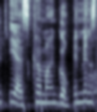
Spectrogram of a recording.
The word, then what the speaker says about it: Comme Un Gant: Is that how you pronounce it or how to say it? Yes, Comme Un Gant.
